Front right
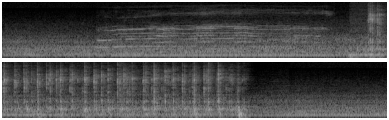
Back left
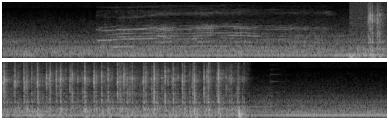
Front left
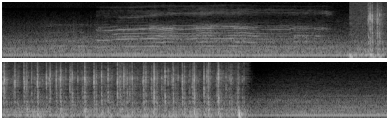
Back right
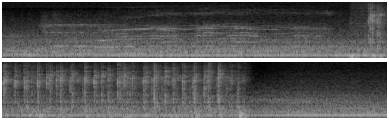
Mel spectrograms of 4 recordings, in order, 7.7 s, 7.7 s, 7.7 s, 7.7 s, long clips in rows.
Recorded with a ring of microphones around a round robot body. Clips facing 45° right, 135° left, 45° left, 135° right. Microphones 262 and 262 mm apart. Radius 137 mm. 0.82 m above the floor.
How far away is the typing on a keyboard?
About 0.8 m.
